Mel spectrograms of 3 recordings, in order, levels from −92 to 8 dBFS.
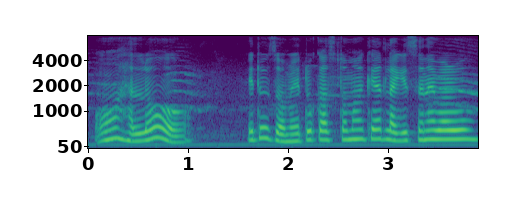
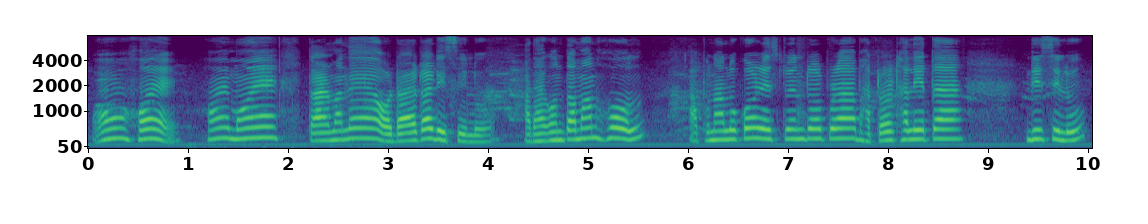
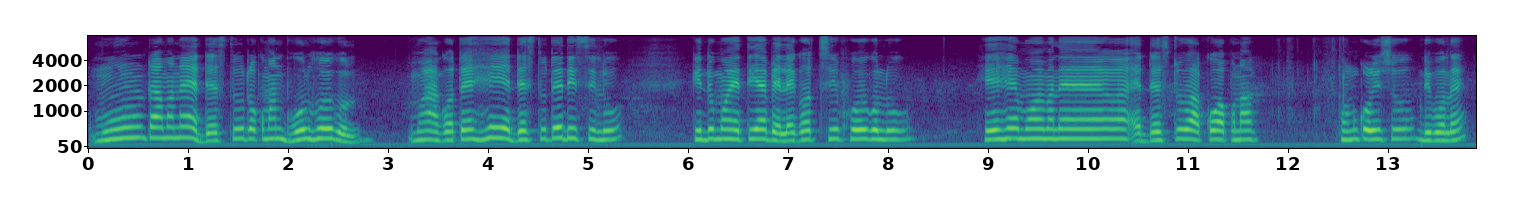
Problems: background sounds at intervals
